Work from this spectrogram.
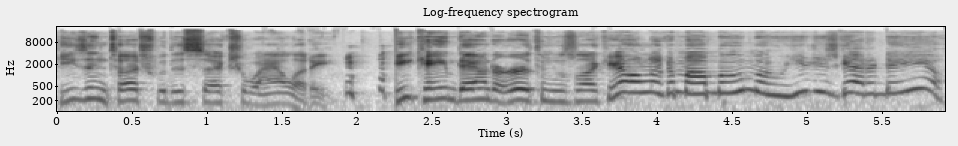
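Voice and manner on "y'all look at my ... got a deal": very high, creepy, sleazy cartoon-creep voice. Acting out what he said on coming down to Earth, in a Family Guy pervert guy voice. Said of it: "they all end up sounding like the pervert guy from Family Guy".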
